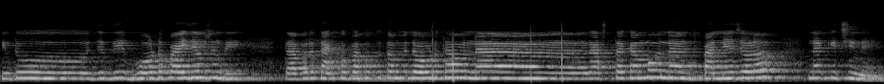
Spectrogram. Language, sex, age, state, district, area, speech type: Odia, female, 45-60, Odisha, Khordha, rural, spontaneous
